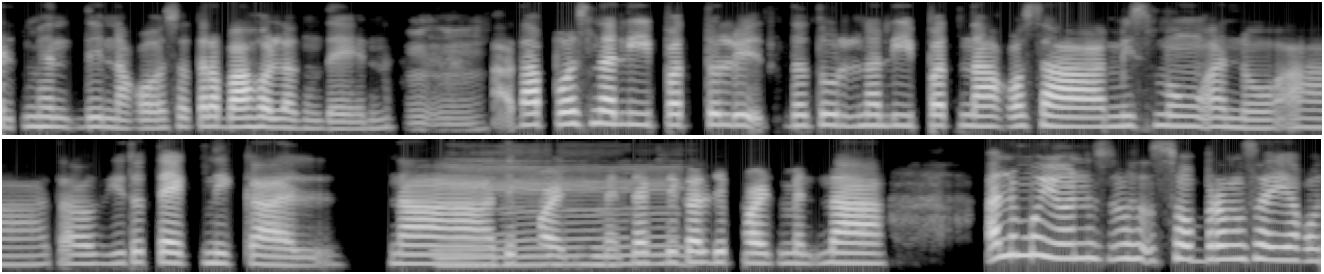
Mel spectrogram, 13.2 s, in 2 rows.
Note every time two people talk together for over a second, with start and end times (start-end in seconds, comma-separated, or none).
8.7-10.0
